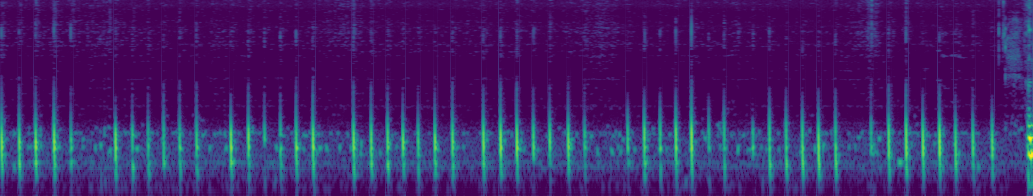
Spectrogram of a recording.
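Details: Live physical examination: steady series of quick hollow taps, about four per second, with a clattering noise at the end; normal resonant percussion note over the lungs.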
